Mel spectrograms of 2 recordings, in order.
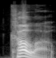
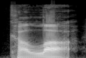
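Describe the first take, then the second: First: The stress is on the first syllable. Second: The stress is on the last syllable. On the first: It is the perfect third feminine singular. "with the accent on the first syllable" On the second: It is the feminine singular participle. "the participle kala takes the accent on the common say"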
